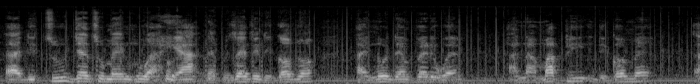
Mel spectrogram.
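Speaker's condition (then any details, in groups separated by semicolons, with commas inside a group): No condition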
